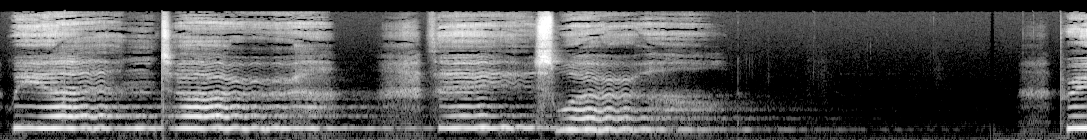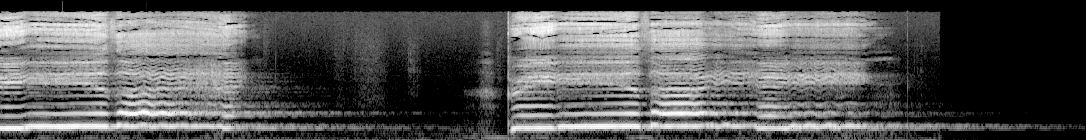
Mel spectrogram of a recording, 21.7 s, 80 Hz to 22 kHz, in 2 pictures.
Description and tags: simple female vocal "we enter this world breathing"
Me singing "we enter this world breathing". Compression, eq adjustments and reverb added. 90bpm 4/4 time.
Thank you for remembering to credit to Katarina Rose in your song/project description. Just write "vocal sample by Katarina Rose" in the project description. It's as easy as that!
Recorded in Ardour, using a t.bone sct-2000 tube mic, and edirol ua-4fx recording interface. Added compression, reverb, and eq adjustments. Any squeaking sounds present are only on the streamed version; the downloadable clip is high quality and squeak-free.
calm, female, quiet, singing, vocal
